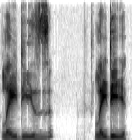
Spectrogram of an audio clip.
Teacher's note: Then it's z sound, ladies, ladies, because it's followed by a vowel. The es is followed by a vowel.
